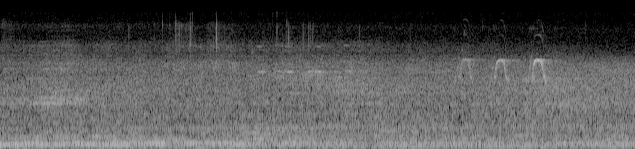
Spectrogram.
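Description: A bird gives three short chirps about four and a half seconds in, over a steady low hum of outdoor background noise.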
